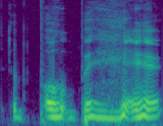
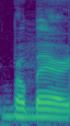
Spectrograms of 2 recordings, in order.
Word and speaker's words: Boebert: Boebert. Boebert, yeah. He drops the T and he softens the T, so he says Why?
